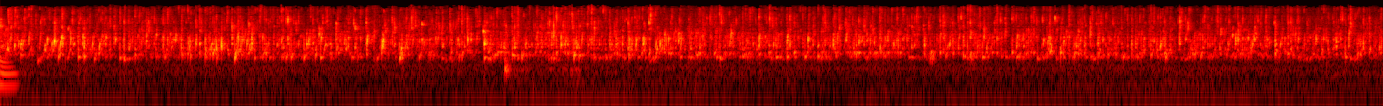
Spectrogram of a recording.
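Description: Water jetting from a ball valve (float valve) into a cold water storage tank, a steady splashing and hissing as the tank refills with the valve still open.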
